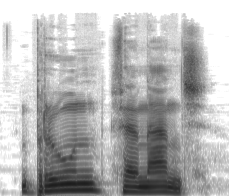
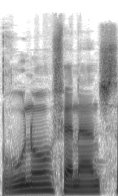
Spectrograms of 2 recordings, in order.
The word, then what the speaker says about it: Bruno Fernandes: Brun Fernandes heißt es richtig. Also nicht Bruno Fernandes, sondern Brun Fernandes. Das O spricht man nicht hinten.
